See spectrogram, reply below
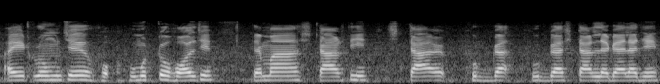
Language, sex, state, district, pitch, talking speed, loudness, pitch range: Gujarati, male, Gujarat, Gandhinagar, 190 Hz, 145 wpm, -15 LUFS, 185-200 Hz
